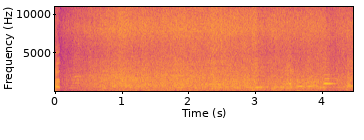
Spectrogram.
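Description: Loud, steady rushing background noise with faint voices of people talking under it.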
